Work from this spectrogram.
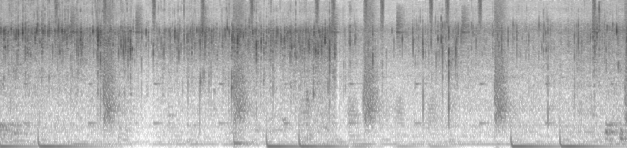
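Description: Chicken potato cutlets sizzle and fry steadily in a pan of hot oil, a continuous close crackle with a few low thumps as the cutlets are turned over.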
